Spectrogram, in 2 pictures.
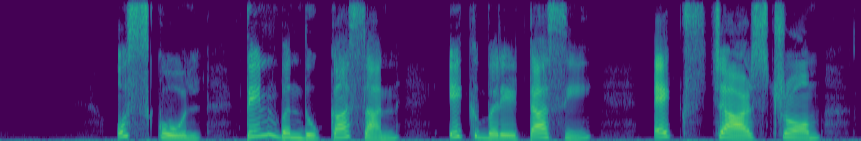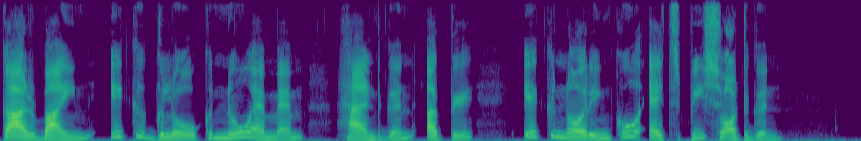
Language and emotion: Punjabi, neutral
